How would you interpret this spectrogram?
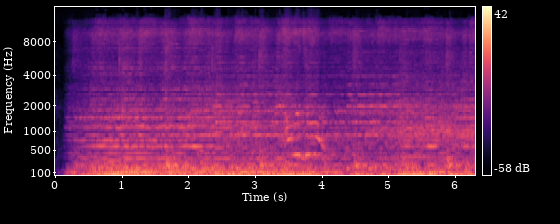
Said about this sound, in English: Did you hear the crowd respond when he yelled out, "How are we doing?" And everyone just said, "Yeah."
